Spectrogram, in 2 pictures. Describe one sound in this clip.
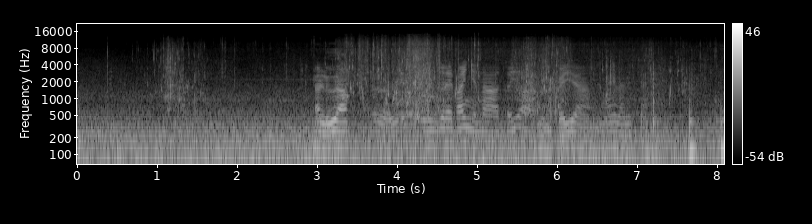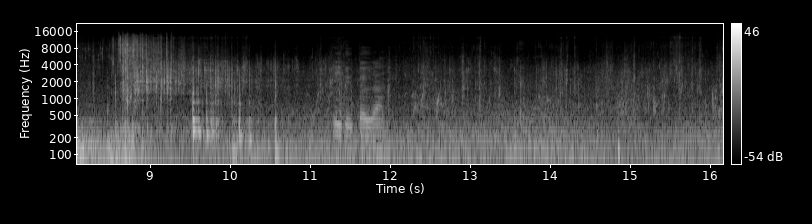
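Shallow water splashes underfoot.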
